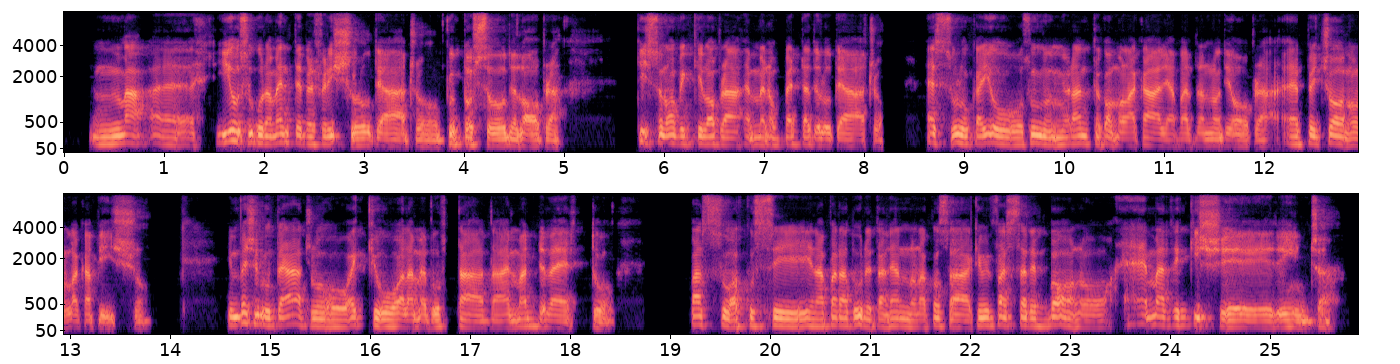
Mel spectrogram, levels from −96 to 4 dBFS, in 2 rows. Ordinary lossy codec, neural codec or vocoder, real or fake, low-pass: none; codec, 16 kHz, 8 kbps, FunCodec, trained on LibriTTS, 25 frames a second; fake; none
